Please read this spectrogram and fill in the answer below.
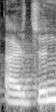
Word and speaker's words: अर्जुन: चरण यहां पर श्लोक अर्जुन बोल रहे हैं जू के ऊपर आध र अ के साथ आधर अर जुन न में अ मिक्स किया ज की मात्रा को दीर्घ नहीं करना है अर्जुन वावा च में अ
